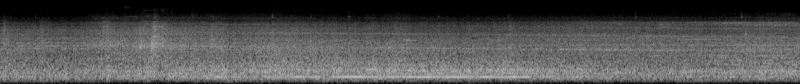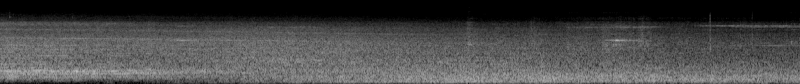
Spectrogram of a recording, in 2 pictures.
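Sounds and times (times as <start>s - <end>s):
train wheel and rail rumble: 0.0s - 16.0s
faint high wheel squeal: 9.6s - 10.1s, 13.7s - 16.0s.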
